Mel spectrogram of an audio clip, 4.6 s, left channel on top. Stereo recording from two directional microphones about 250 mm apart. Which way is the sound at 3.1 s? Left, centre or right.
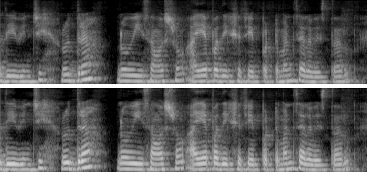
Right.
